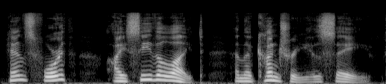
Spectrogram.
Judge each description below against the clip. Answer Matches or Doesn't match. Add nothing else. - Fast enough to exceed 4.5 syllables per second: Matches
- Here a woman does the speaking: Doesn't match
